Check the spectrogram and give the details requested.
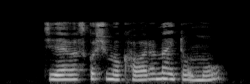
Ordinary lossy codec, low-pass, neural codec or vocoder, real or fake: AAC, 64 kbps; 7.2 kHz; none; real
